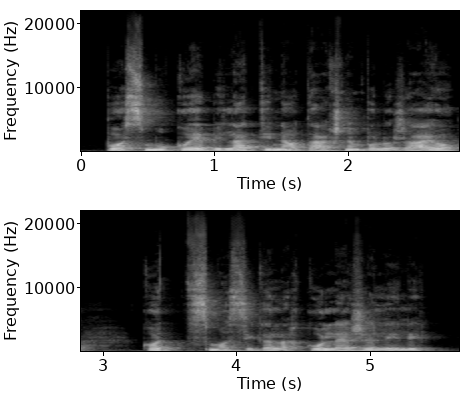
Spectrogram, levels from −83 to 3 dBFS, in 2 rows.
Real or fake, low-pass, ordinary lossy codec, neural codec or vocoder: fake; none; none; vocoder, 44.1 kHz, 128 mel bands every 512 samples, BigVGAN v2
